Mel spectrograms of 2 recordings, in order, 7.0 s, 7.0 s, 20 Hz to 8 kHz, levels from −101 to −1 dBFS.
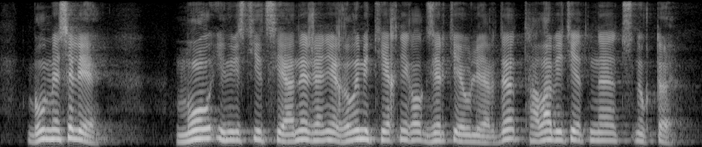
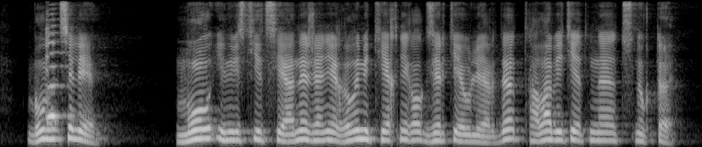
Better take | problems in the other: first | noise reduction (neural mask model RNNoise)

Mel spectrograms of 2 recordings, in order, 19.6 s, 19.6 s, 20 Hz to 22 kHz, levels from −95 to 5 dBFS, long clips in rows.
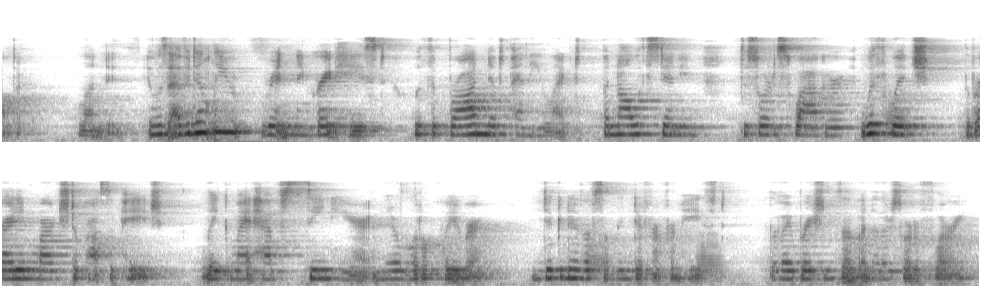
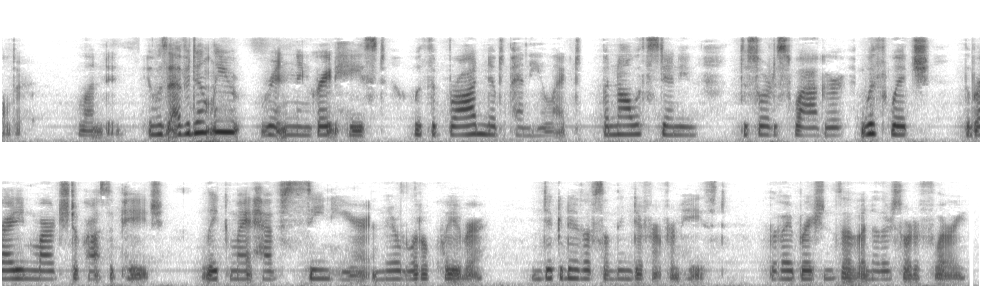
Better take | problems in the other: second | background sound (Brass instrument); 20 dB below the speech // room echo; dies away in 0.9 s

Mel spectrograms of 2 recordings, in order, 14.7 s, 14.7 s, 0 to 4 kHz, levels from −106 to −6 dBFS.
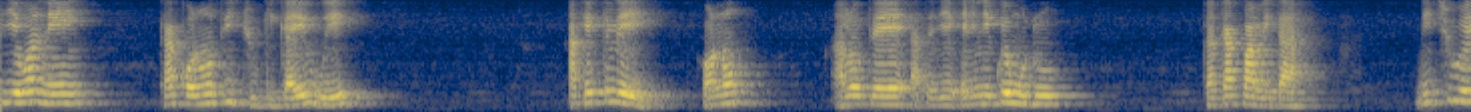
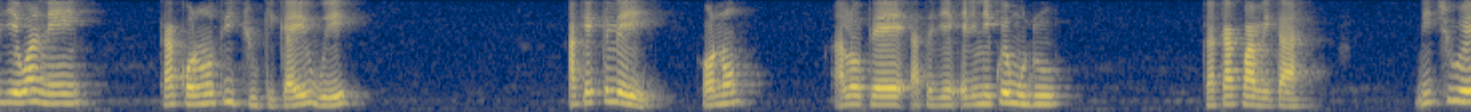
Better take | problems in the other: second | room echo; dies away in 0.5 s

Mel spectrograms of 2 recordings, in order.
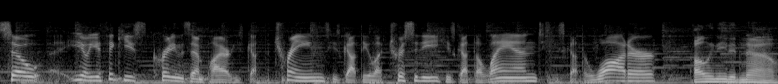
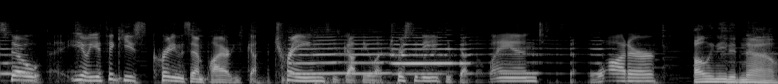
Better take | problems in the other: first | noise reduction (neural mask model RNNoise)

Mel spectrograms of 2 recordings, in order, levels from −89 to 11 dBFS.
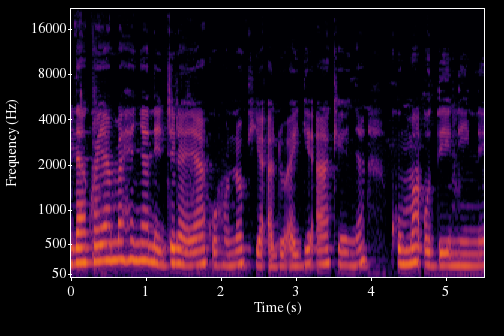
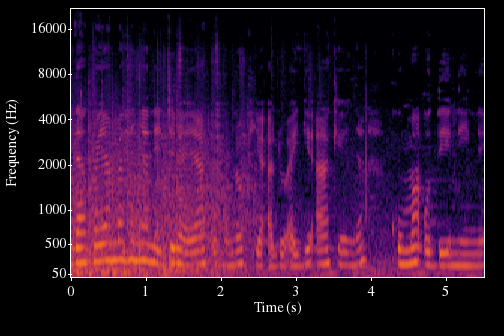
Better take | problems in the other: first | background sound (Fireworks + Run); 8 dB below the speech

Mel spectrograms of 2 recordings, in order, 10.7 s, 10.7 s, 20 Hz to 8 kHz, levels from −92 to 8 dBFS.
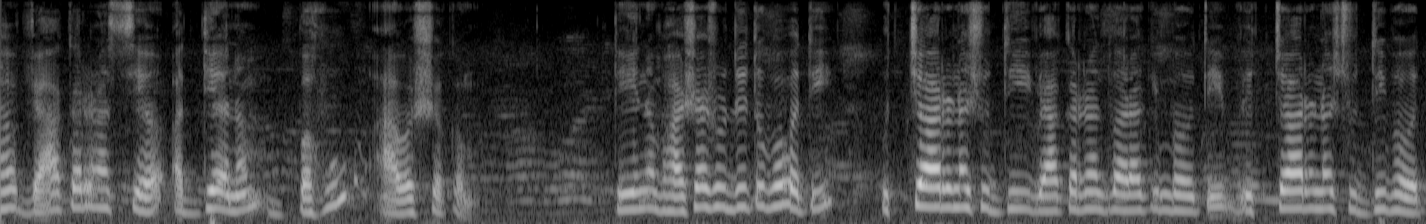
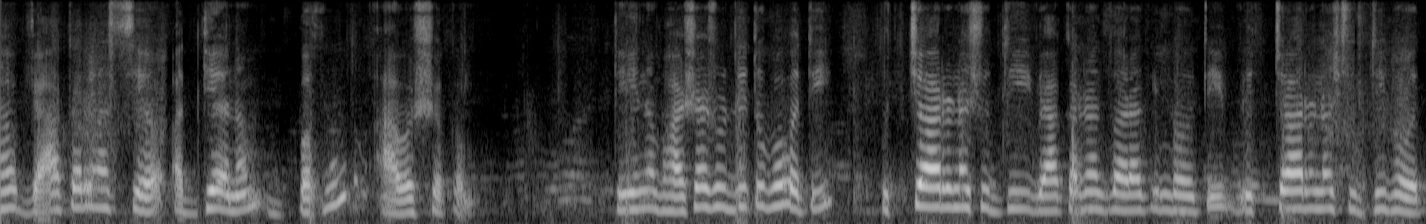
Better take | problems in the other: first | noise reduction (neural separator model SepFormer DNS4)

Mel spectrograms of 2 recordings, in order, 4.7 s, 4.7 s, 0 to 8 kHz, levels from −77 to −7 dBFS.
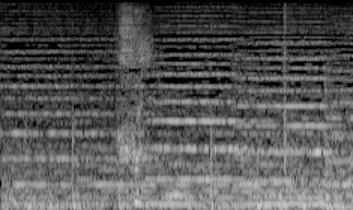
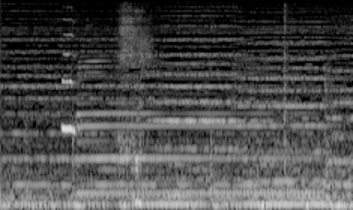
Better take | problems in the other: first | background sound (Wind instrument, woodwind instrument); 4 dB below the speech // room echo; dies away in 0.4 s

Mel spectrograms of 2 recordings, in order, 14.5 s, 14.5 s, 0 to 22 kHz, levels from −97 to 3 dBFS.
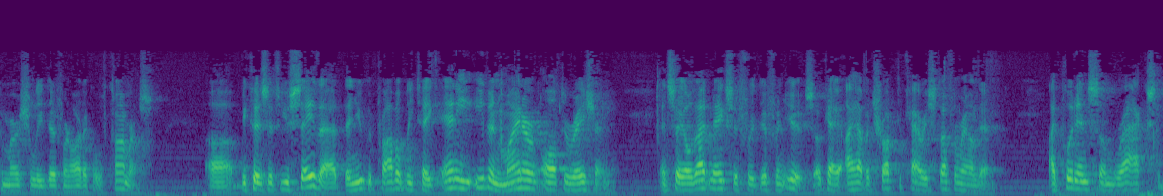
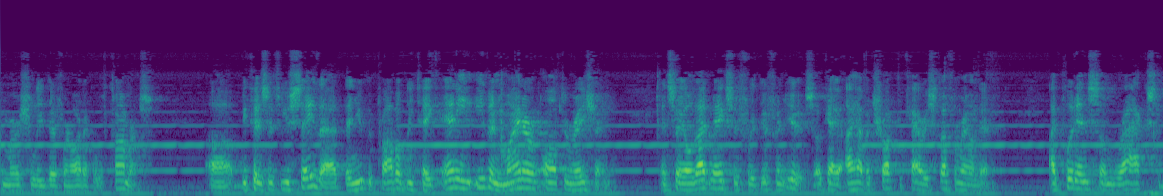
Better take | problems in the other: first | background sound (Wind instrument, woodwind instrument); 16 dB below the speech // room echo; dies away in 0.4 s

